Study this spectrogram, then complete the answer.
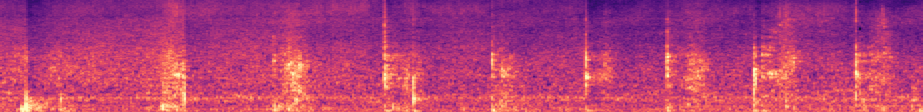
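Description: Beef fat tossed with turmeric gets stirred in a cooking pot for a large batch, a ladle scraping in regular strokes about once a second over a soft background sizzle, close and fairly loud.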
